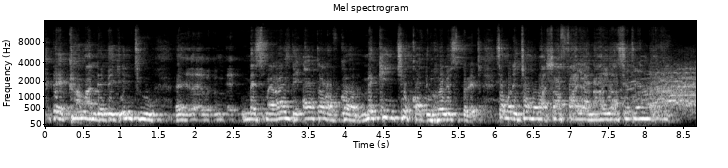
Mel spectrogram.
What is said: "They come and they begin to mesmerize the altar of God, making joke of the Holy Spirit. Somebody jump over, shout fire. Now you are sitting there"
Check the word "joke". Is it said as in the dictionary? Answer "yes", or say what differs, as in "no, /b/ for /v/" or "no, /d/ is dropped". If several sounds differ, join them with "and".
no, /tʃ/ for /dʒ/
